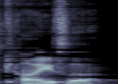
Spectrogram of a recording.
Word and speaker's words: Caesar: Caesar gets mentioned and I pronounced it Julius Kaiser which is the correct pronunciation and every other comment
